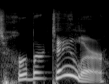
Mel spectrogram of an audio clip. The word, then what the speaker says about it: Herbert-Taylor: Please welcome to the Gory Days, Paris Herbert-Taylor. Welcome. – Hello. – Is that how you pronounce it? – Yes. – Herbert-Taylor.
